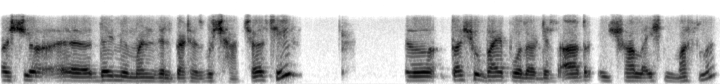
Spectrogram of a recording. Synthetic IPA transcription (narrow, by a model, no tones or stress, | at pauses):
ɐʃud̪ɐjmemɐnzilpʲɛʈʰɐzbut͡ʃʰaːnt͡ʃʰɐsʰi | t̪ɐʃubajpoːlɐɾɖisaːd̪ɐɾinʃaːlːaːiʃʰnmɐslɨ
